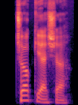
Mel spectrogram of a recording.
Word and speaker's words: Çok yaşa: The first A has almost an E sound. – Çok yaşa.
